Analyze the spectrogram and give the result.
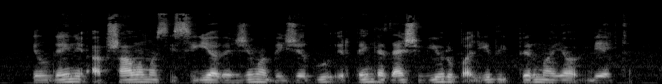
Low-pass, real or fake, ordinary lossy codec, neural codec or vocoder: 19.8 kHz; real; MP3, 48 kbps; none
